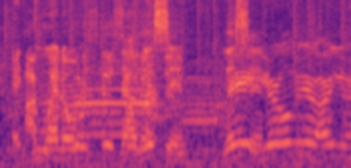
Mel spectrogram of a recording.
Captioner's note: cows mooing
